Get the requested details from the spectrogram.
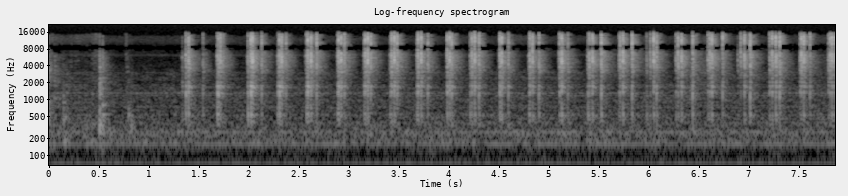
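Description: Long acrylic nails tap and scratch the inside shelves and walls of a small, empty, hollow pink and white plastic mini beauty fridge with its door open. A quick, uneven series of sharp, bright clicks and short scrapes plays over a faint, steady low hum.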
